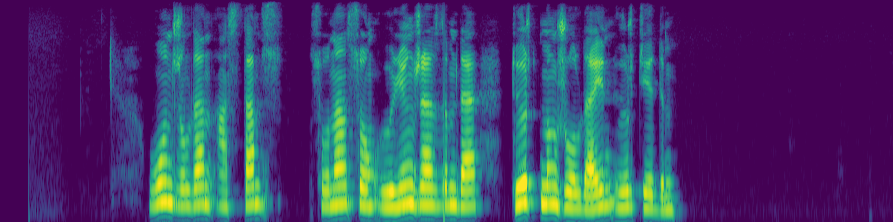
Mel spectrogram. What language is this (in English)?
Kazakh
